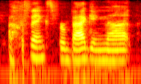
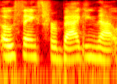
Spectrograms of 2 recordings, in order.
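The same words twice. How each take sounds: First: It is said in a flat, unfriendly tone. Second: It is said in a peppy, bubbly tone.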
